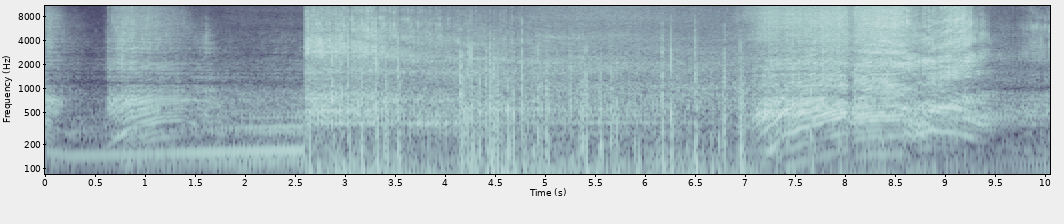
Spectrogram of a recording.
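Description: Dodge Charger with a supercharged 426 V8 accelerating hard on a highway, heard from a car alongside. The engine pitch sweeps up and falls back several times as it pulls through the gears, with a loud, rough stretch in the middle.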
